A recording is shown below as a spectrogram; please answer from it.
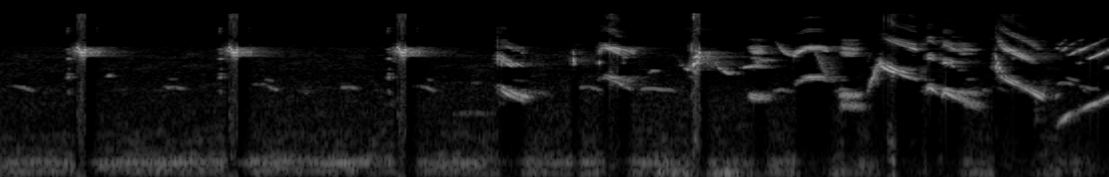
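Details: Three sharp, high chip notes spaced about a second apart from a green-winged saltator lead into a fast, tumbling series of whistled slurs and twisting notes, with low background noise.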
